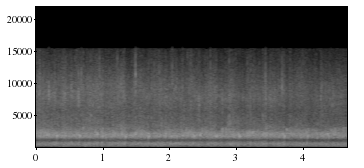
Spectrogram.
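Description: An audience applauding at a formal ceremony in a municipal chamber, dense continuous clapping that stays loud and even throughout, with no voices over it.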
